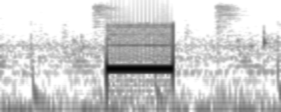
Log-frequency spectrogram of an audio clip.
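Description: Telephone line tone while placing a call: a single steady, mid-pitched beep lasts about a third of a second between faint clicks and low background noise.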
